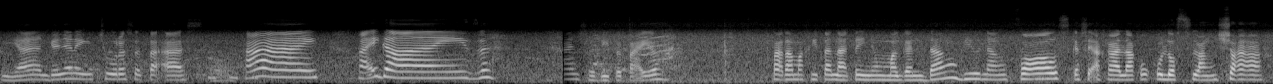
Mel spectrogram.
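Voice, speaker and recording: A woman vlogging casually while walking outdoors at waterfalls, chatty and exclaiming, laughing often. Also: fairly high pitch. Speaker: travel vlogger. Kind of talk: casual travel vlog narration. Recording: loud rushing waterfall noise outdoors.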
